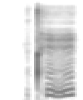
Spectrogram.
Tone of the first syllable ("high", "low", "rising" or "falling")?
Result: low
